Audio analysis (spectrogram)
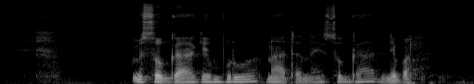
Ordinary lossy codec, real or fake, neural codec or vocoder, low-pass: none; real; none; none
